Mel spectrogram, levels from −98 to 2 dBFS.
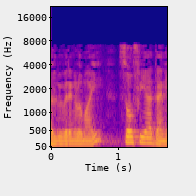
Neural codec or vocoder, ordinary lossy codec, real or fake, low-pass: none; none; real; 7.2 kHz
